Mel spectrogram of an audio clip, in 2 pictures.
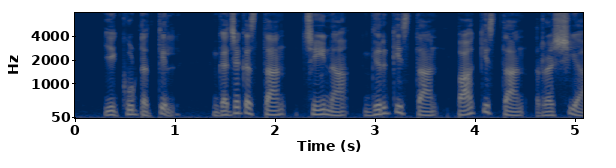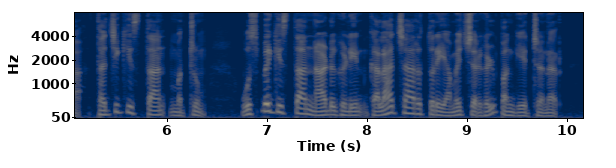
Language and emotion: Tamil, neutral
